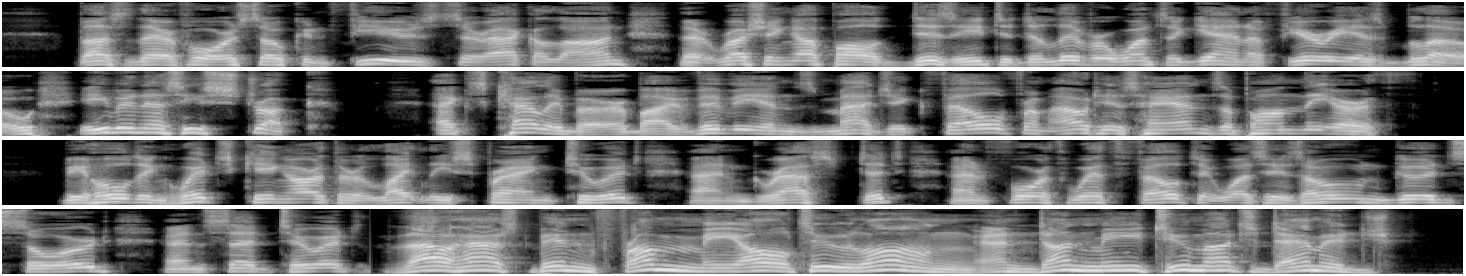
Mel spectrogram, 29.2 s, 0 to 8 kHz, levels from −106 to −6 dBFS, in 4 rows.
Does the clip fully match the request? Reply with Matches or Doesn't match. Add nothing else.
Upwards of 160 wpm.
Doesn't match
